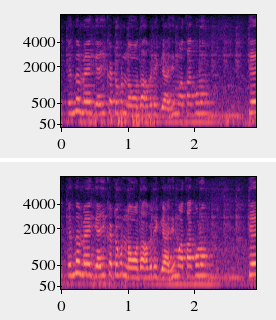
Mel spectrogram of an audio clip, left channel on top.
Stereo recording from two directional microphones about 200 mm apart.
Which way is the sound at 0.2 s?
10° left (ahead or behind).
